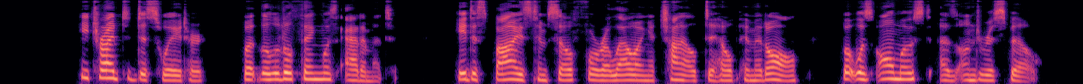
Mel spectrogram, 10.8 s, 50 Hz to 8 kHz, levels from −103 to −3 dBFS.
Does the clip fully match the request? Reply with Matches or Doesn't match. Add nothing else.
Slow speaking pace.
Doesn't match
